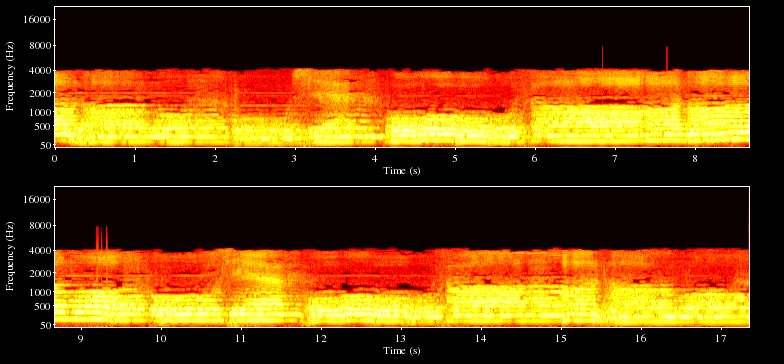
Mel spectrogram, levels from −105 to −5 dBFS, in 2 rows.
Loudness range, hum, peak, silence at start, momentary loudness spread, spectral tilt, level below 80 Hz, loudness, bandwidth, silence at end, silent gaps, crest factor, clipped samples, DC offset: 5 LU; none; 0 dBFS; 0 s; 7 LU; -11 dB/octave; -52 dBFS; -15 LUFS; 4.3 kHz; 0 s; none; 14 dB; under 0.1%; under 0.1%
